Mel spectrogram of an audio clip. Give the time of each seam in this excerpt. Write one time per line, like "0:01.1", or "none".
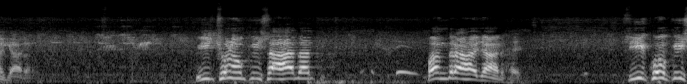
none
